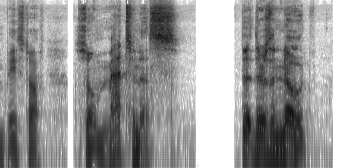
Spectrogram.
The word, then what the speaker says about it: Matinus: So Matinus. There's a note. It's signed Matinus, and then it says pronounced as a Roman style name based off Matt, not as Matt in US.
